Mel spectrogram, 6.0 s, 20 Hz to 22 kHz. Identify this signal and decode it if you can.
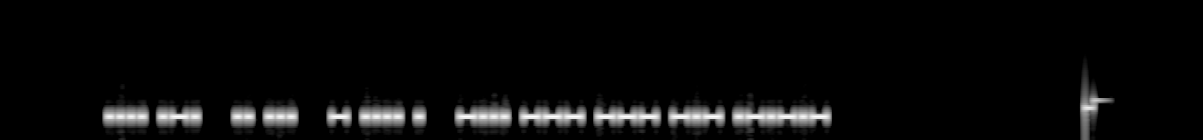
Morse code, heard as a keyed tone, about 41 wpm, 700 Hz. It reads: HR IS THE BOOK.
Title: Sentences from Top 300 Words and Abbreviations 45wpm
